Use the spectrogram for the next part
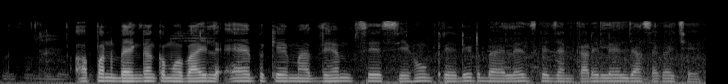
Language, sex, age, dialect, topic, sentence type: Maithili, male, 18-24, Eastern / Thethi, banking, statement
